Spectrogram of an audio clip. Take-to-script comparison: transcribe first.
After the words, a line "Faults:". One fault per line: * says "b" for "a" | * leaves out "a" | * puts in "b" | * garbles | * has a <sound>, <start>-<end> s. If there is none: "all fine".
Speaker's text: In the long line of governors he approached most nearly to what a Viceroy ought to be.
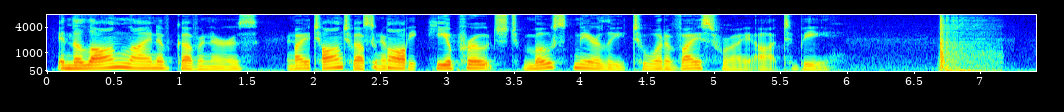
In the long line of governors [garbled] he approached most nearly to what a Viceroy ought to be.
Faults:
* garbles
* has a thud, 6.7-7.2 s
